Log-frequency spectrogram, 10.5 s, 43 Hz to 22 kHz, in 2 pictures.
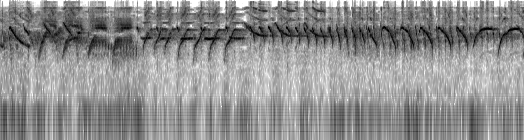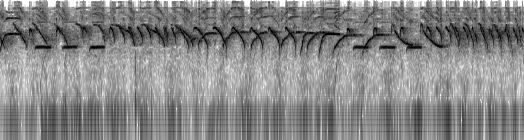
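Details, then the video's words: Kenari gacor canary song, loud and unbroken: fast rolling trills of high swooping notes, repeated descending slurs, and short flat whistles, over a soft low hum. "KENARI GACOR 2 IN 1 | CANARY SINGING"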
